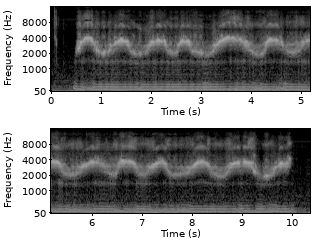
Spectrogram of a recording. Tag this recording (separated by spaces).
Electric Electricity Sound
